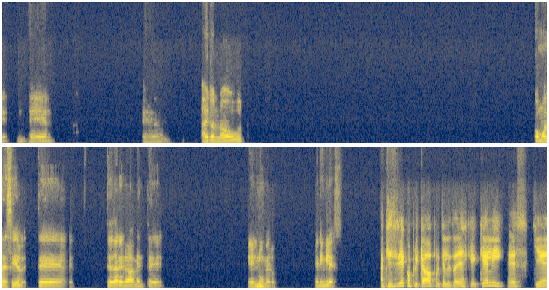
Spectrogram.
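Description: A young man speaks calmly over an online call, reading out lines.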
